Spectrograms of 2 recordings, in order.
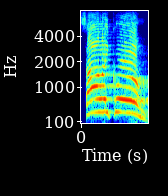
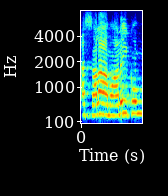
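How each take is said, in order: First: The greeting is clipped and run together quickly. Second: Every syllable of the greeting is said clearly. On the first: It can sound like a curse instead of a blessing. The speaker calls it wrong. "কোনো ঠিক ঠিকানা নেই" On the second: It is a proper blessing of peace. The speaker calls it right. "স্পষ্ট ভাষায়, খুব সুন্দর ভাষায়"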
